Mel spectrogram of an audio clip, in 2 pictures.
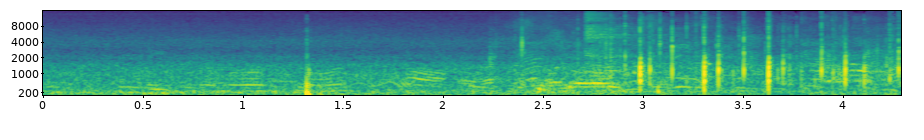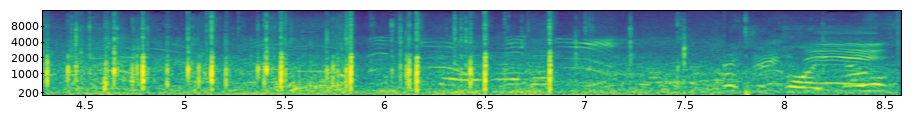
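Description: A football kicked once, a sharp thud about a second and a half in, followed by distant shouts and calls from players and spectators over scattered knocks and clicks.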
